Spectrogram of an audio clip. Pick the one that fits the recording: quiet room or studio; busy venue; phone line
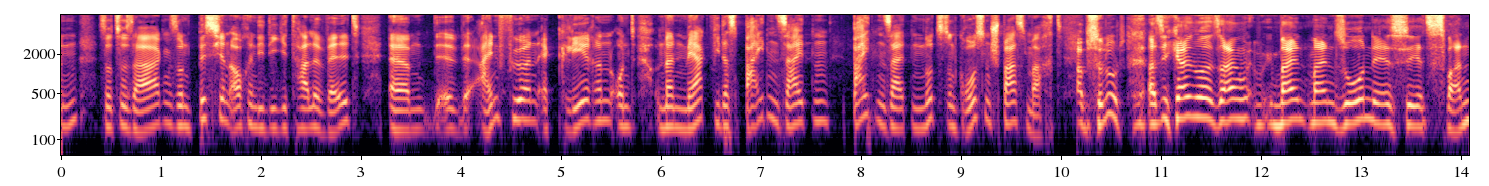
busy venue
